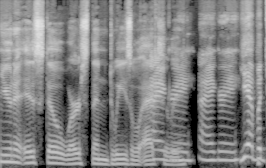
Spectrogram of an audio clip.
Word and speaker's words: Dweezil: Is it spelled like weasel? It's DWEEZIL. He had to put some stank on it.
